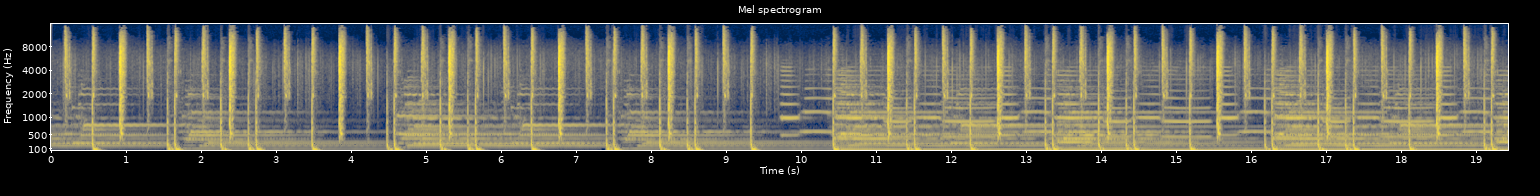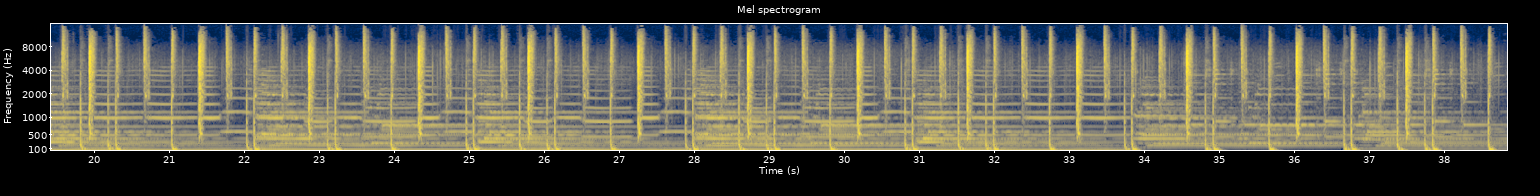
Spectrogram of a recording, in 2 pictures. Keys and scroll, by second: 9.2 ctrl+r, 11.6 ctrl+r, 37.1 c.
